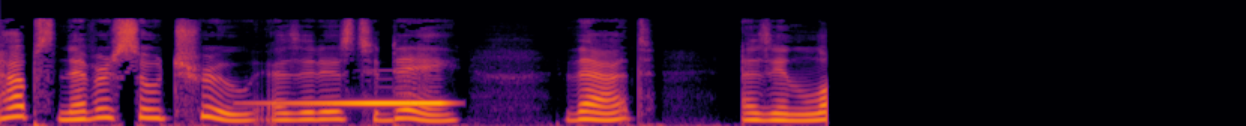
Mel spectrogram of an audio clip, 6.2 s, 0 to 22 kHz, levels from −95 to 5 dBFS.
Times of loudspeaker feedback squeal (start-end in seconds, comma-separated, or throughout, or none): 1.16-2.33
